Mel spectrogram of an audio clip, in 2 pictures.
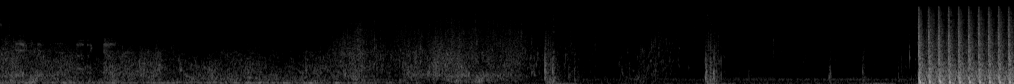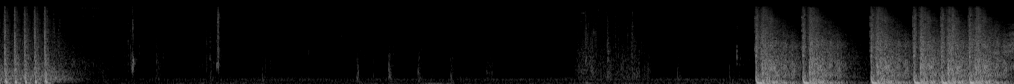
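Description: Gunfire in the video game Islands of Nyne, short bursts of rapid shots in separate clusters, a loud volley near the middle and another near the end, with quieter single pops between and occasional faint talk.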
